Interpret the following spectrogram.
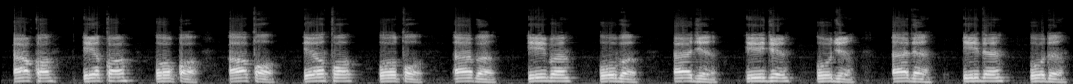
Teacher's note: ایک یہ ہے کہ قلقلہ کرنا، دوسرا یہ ہے کہ قلقلہ کرتے وقت حرکت کا نہ بن جانا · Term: حروف قلقلہ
